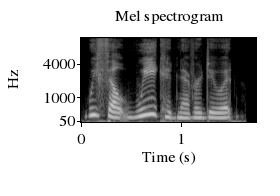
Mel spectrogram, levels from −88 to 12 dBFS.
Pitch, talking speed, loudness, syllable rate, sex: 225 Hz, 240 wpm, -18 LUFS, 5.4 syllables/s, female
